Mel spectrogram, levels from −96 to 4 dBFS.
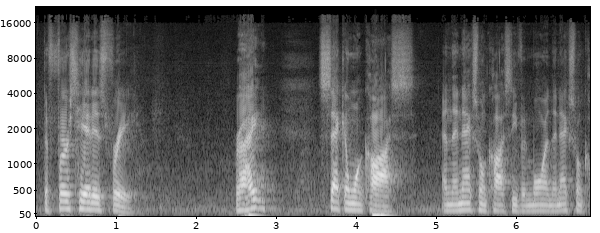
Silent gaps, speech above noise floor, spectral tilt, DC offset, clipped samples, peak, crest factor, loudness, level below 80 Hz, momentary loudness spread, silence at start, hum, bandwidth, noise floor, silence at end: none; 27 dB; -5 dB/octave; under 0.1%; under 0.1%; 0 dBFS; 16 dB; -15 LUFS; -42 dBFS; 15 LU; 0.1 s; none; 19 kHz; -42 dBFS; 0 s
